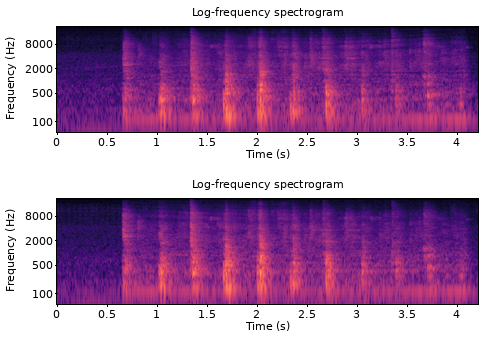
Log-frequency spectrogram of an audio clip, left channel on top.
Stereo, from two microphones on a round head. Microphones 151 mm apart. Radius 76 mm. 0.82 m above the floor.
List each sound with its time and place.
0.7 s running footsteps: 45° right (ahead or behind), 1.3 m; by 4.1 s 50° left (ahead or behind), 1.4 m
